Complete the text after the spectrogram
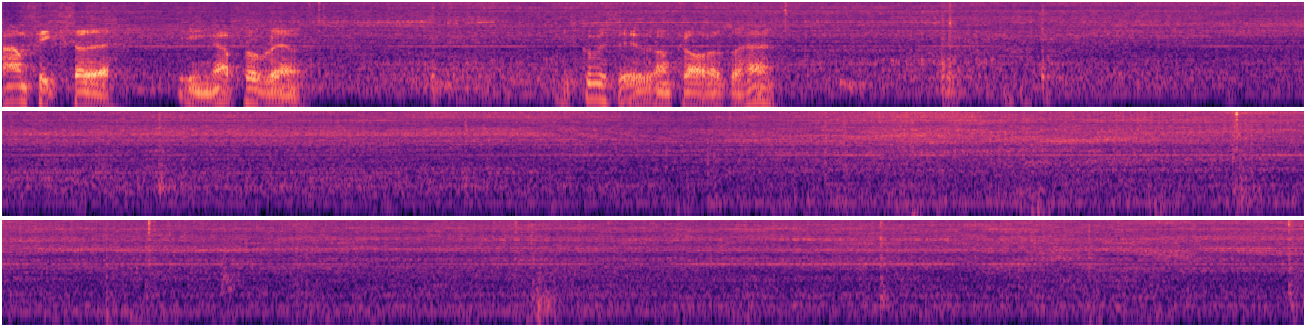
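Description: A robot vacuum cleaner hums and whirs steadily as it moves across the floor.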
